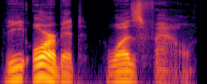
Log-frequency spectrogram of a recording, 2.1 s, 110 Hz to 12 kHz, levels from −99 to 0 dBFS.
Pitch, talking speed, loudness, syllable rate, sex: 105 Hz, 115 wpm, -18 LUFS, 3.6 syllables/s, male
